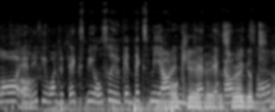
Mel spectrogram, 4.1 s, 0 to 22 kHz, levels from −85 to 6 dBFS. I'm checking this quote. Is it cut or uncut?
uncut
